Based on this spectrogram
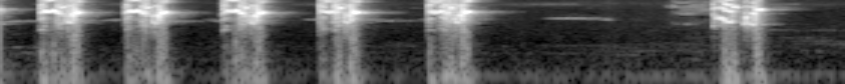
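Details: Lovebird calling to lure a rival: five harsh, rasping squawks about half a second apart, then a pause of over a second and a single final squawk.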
